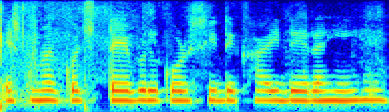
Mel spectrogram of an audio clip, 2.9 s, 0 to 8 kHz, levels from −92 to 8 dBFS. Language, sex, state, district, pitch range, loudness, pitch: Hindi, female, Madhya Pradesh, Bhopal, 215-220 Hz, -17 LUFS, 220 Hz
